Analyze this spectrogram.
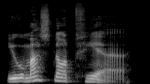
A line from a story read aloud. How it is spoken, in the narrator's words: said soothingly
